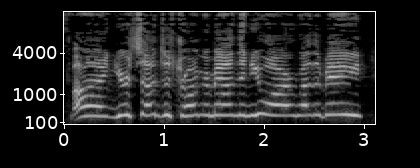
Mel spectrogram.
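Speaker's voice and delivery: high, scornful coach voice. Retold or imitated. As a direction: sneer at the father. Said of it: "he's like".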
